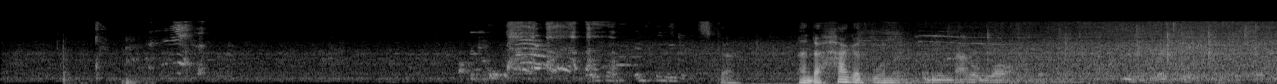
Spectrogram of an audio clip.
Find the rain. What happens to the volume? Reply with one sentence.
The volume of the rain goes up.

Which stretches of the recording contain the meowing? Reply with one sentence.
You can hear the meowing from 0.8 to 1.8 s, from 4.5 to 6.4 s and from 8.6 to 10.8 s.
